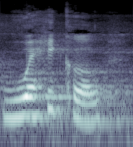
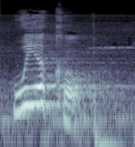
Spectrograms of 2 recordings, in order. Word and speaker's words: vehicle: to mispronounce it is vehicle most of us pronounce this as vehicle because that is how it is being written but vehicle is not the correct way to pronounce it it is vehicle vehicle notice the uh sound in the middle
